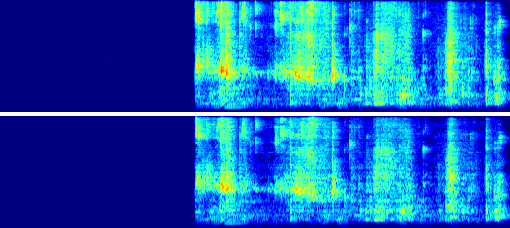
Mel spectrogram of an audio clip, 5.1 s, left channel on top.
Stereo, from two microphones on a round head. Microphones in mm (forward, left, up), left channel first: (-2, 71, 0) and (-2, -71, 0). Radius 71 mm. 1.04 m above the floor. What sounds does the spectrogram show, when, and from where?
1.9 s chewing: 25° left (ahead or behind), 0.5 m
